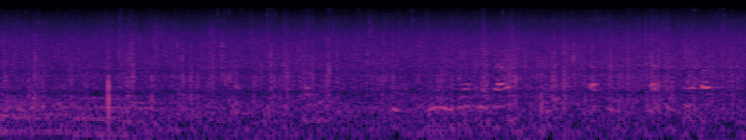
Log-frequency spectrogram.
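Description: Steady rain falling, with many separate drops tapping on nylon tent and canopy fabric.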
